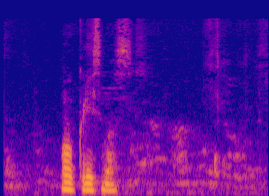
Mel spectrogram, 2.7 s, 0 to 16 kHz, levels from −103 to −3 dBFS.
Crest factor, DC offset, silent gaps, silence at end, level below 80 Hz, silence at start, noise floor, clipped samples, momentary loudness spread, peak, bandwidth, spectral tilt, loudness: 22 dB; under 0.1%; none; 0.3 s; -60 dBFS; 0.1 s; -58 dBFS; under 0.1%; 25 LU; -14 dBFS; 11.5 kHz; -8 dB/octave; -31 LUFS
